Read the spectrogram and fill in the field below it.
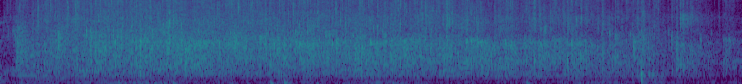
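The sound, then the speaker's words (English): An audience breaks into sustained, dense applause for the Lord during a sermon, many hands clapping steadily at an even level for several seconds, with no voices standing out over the clapping. “Give the Lord a great big hand.”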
